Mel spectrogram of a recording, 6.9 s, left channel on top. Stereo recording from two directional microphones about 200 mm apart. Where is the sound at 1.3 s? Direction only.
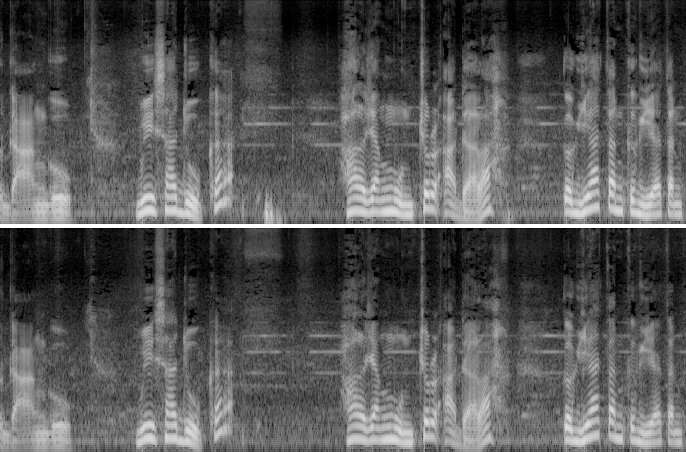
Centre (ahead or behind).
